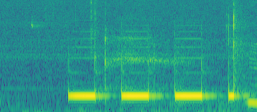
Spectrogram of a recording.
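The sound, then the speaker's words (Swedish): Four short, steady electronic phone tones beep in a quick even rhythm, then a fifth brief tone cuts short, like a number being dialed on a phone keypad during an accidental call, clear with no voices. “nu ringde jag igen.”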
